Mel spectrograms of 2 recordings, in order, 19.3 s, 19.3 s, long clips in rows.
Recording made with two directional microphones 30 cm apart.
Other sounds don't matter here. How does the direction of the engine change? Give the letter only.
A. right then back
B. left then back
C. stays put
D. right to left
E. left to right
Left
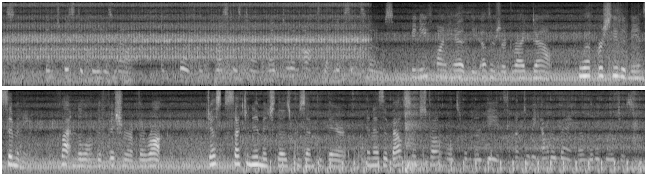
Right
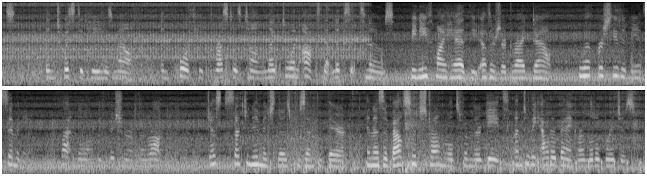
C.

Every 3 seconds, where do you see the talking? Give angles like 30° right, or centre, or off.
50° right, 50° right, 10° right, 50° left, 20° left, 40° right, 40° right.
